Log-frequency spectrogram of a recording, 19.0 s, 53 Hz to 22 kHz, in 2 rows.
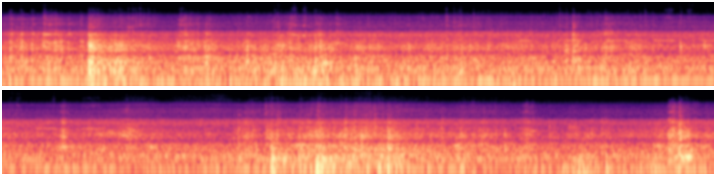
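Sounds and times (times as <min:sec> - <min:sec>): excavator engine running: 0:00.0 - 0:18.9
beeping alarm: 0:06.8 - 0:11.5.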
